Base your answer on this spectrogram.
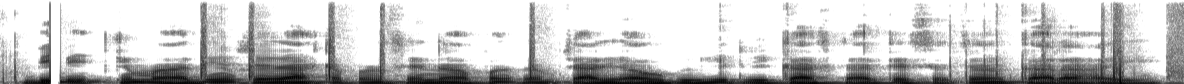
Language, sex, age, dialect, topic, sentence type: Magahi, male, 46-50, Central/Standard, banking, statement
